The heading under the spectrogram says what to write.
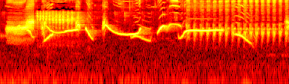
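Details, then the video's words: Female common iora calling a male, used as a lure: bursts of buzzy rasping notes around high pitch alternate with clear whistled slurs, some rising then falling, plus a long steady whistle ending in a downward glide. "Kicau cipoh betina memanggil jantan"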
